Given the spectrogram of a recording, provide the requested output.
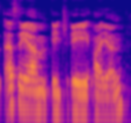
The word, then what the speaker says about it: Samhain: Salmon? I always forget how to say it. It's Samhain, is like Halloween, and then Ostara is like Easter.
